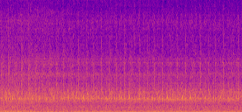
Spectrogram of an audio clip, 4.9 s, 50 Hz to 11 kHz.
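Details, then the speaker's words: GQ Nissan Patrol TD42 turbo diesel on the day of its first drive after a two-year build idles too high, a steady even clatter with no dip or hunting. The idle arm actuator on the pump was out of adjustment and the screw is wound back to about 600 rpm. "Let me tell you where the res. I can hear it. It's too high."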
